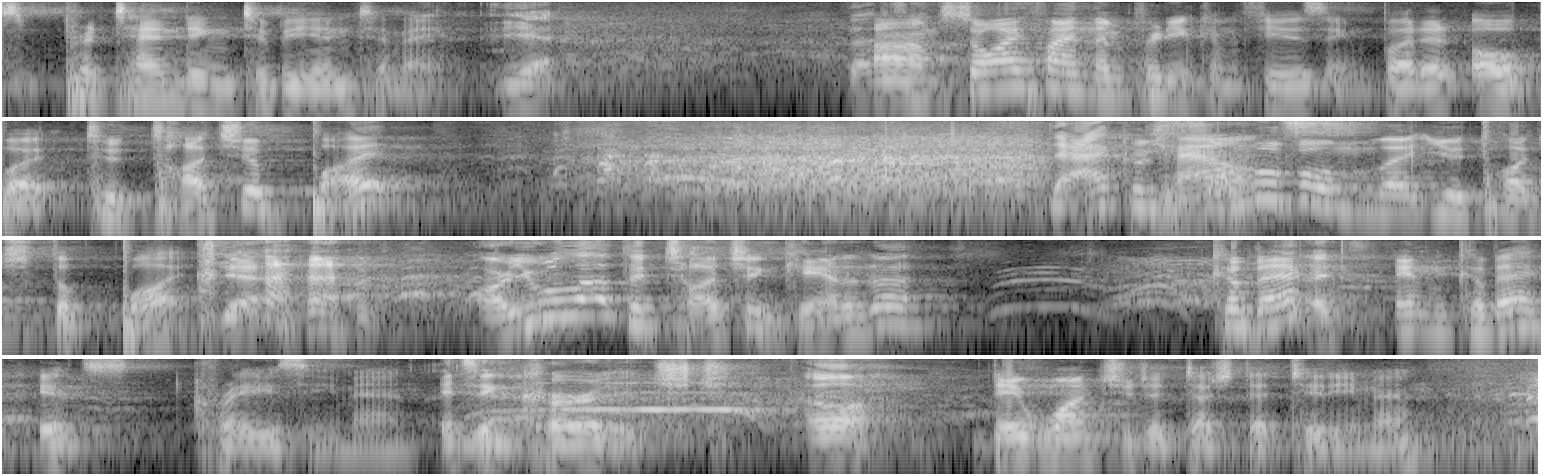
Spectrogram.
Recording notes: Live in Vancouver! Recorded Live at the Vogue Theater as part of Just For Laughs: Vancouver!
